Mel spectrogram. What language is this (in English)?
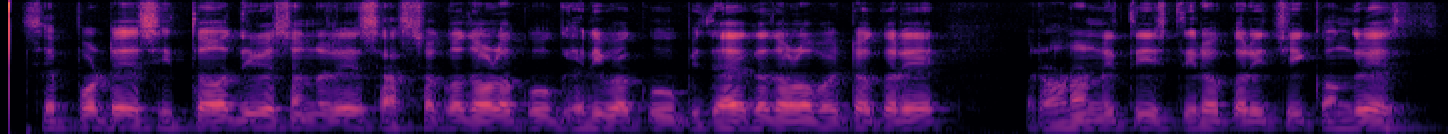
Odia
